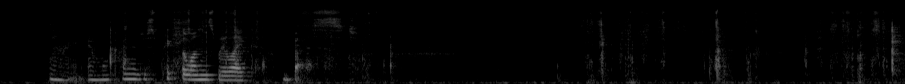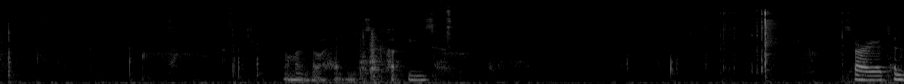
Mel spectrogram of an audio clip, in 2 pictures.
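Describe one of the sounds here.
Paper rustles and slides as hands handle cards.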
